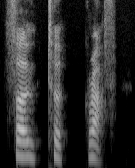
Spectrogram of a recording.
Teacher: It is a weak, neutral vowel sound that appears in unstressed syllables. In photograph, the second and third syllables are reduced. They don't keep strong vowel sounds. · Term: schwa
